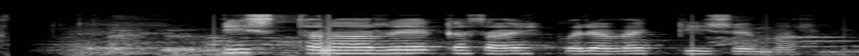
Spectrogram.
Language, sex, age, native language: Icelandic, male, 12, Icelandic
